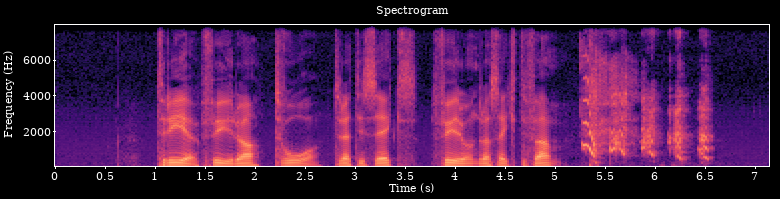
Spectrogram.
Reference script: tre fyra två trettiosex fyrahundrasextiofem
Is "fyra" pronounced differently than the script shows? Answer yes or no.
no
